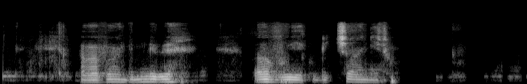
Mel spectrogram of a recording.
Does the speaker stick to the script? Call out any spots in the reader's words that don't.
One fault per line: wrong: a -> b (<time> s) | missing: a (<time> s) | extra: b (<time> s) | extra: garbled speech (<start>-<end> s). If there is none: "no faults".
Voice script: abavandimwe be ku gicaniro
extra: bavuye (2.5 s)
